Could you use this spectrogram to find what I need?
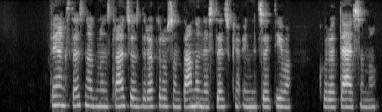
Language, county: Lithuanian, Vilnius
